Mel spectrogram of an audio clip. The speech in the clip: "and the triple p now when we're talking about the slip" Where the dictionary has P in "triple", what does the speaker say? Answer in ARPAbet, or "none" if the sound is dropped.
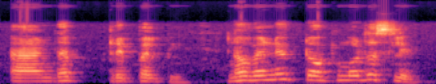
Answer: P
